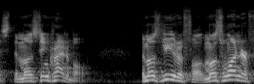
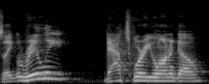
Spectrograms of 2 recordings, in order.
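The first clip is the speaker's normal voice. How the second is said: incredulous; 4 semitones higher than usual. Real, not acted. Incredulous at the left's overreach.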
